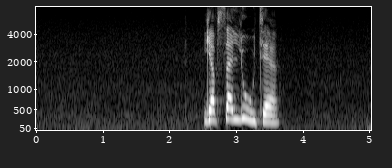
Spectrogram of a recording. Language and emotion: Russian, angry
